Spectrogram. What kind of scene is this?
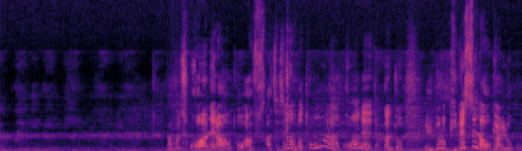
cafe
